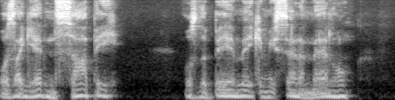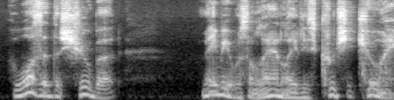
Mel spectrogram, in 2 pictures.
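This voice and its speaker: Here a man uses a plain, everyday voice at medium pitch and a moderate pace. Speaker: audiobook-style narrator reading a noir story. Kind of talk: noir first-person narration, read aloud. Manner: measured, dry, wry.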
